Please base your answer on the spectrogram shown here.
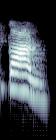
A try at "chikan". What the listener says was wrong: No, we pronounce it as chicken only, not chikan.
